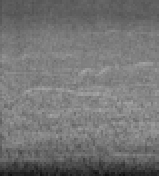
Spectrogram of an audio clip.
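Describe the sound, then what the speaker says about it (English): A capacity tennis crowd at Madison Square Garden roars with mixed boos and cheers, a dense, loud and steady wall of voices throughout. "the boos and cheers of almost equal strength in this capacity crowd"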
